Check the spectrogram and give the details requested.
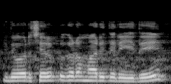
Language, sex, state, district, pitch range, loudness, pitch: Tamil, male, Tamil Nadu, Kanyakumari, 170-180 Hz, -14 LUFS, 175 Hz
